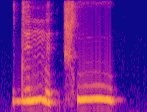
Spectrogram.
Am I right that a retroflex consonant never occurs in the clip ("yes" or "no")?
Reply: yes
